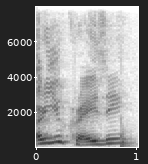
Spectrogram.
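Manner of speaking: can't believe what he just heard; incredulous outburst. Real, not acted. Host reacting to podcast regulation news, real disbelief.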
